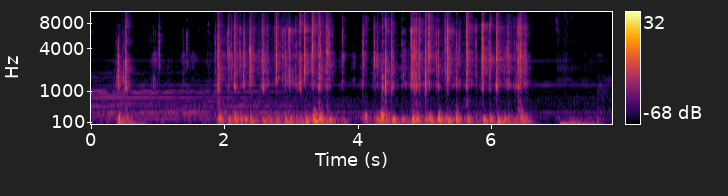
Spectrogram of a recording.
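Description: Someone types on a computer keyboard in quick, irregular bursts of clicking keys, close and fairly quiet, with short pauses between runs of keystrokes.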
